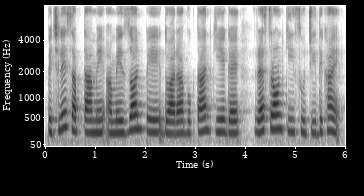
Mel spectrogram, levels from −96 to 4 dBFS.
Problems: none marked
